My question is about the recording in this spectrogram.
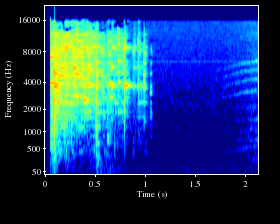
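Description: Glass-shattering sound effect: a sudden crash with tinkling shards for about a second, then it cuts to silence. A faint rising swell begins right at the end.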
